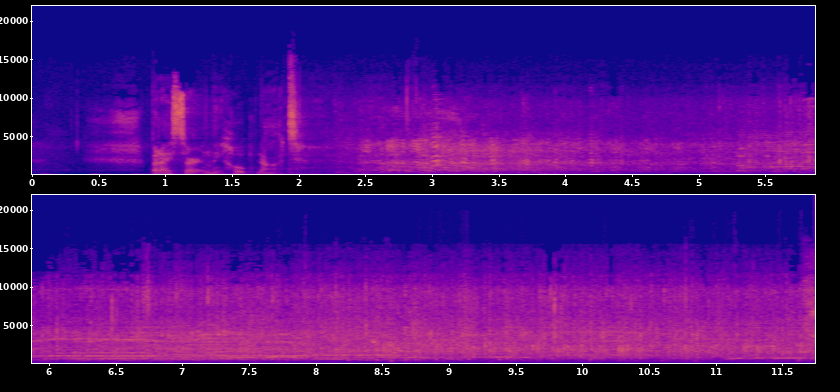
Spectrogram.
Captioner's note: laughter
